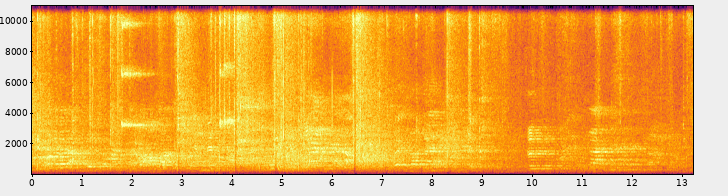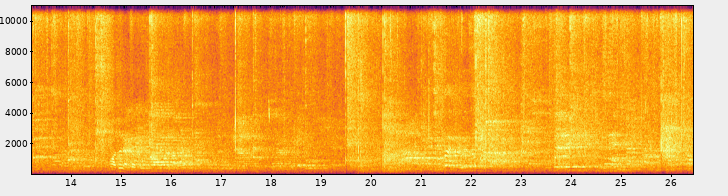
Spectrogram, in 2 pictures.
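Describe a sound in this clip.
Shuttlecocks are hit with rackets in a large echoing hall.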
